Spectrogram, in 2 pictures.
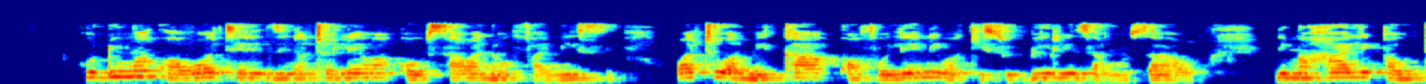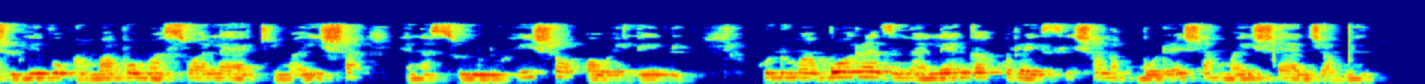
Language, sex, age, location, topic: Swahili, female, 18-24, Kisumu, government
